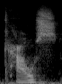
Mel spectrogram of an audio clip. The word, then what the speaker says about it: Khaos: Hera, Nemesis, Cow, it's there's they want they're going with chaos, but it's spelled K-H-A-O-S, so like chaos, but Kaos.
